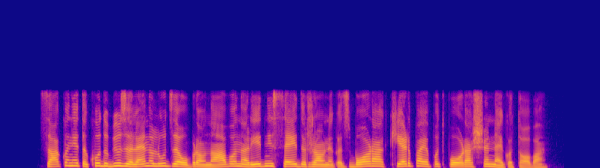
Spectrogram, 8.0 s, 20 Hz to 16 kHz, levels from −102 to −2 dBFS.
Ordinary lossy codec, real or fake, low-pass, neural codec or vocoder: none; real; 7.2 kHz; none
